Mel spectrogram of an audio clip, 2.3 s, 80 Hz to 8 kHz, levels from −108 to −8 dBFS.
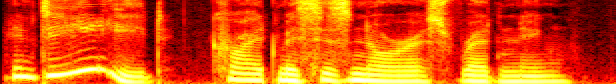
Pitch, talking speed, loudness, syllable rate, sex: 185 Hz, 130 wpm, -16 LUFS, 5.6 syllables/s, female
